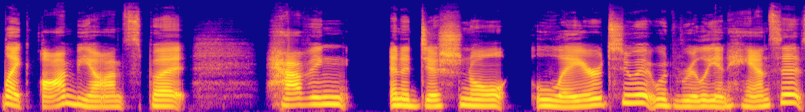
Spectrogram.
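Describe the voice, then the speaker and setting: Clear, low-voiced woman in casual interview. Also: fairly bright tone, dry recording, studio quality. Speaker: audio drama writer and creator, interview guest. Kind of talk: casual explanatory interview talk.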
